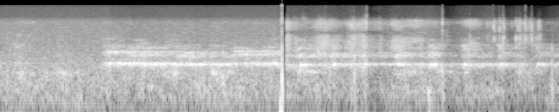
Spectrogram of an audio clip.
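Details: Laika on a moose hunt, baying at the moose: fast, ringing barking run together into a near-continuous wavering tone, growing louder after the first second and a half and holding steady to the end.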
